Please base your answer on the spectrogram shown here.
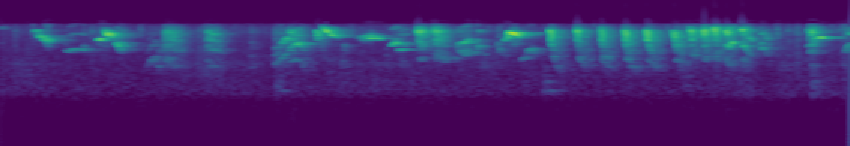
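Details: Canary called a nightingale singing canary begins with scattered chirps and a short whistle, building into a loud, quickening series of sharp repeated pulses.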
